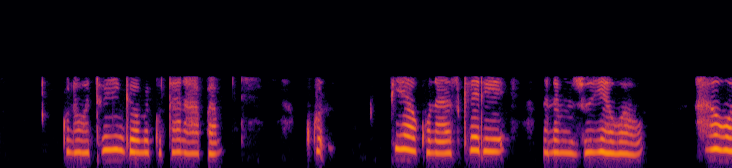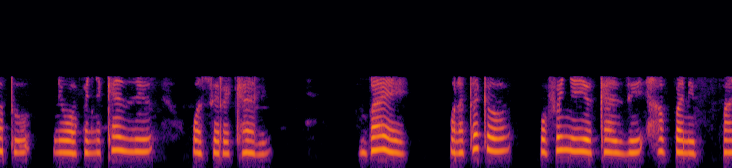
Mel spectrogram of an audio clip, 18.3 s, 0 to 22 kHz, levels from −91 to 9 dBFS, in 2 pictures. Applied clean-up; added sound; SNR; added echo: none; none; none; none.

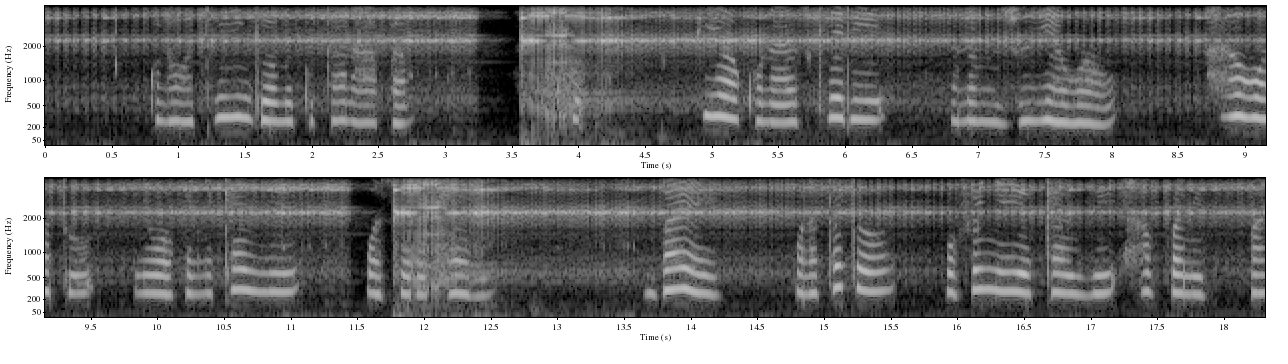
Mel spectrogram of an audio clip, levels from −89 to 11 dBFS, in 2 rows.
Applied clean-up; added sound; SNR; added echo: none; Coin (dropping); 2 dB; none.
